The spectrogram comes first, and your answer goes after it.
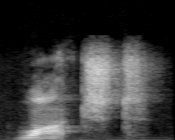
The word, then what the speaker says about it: watched: Give me a t sound at the end. This is watched.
